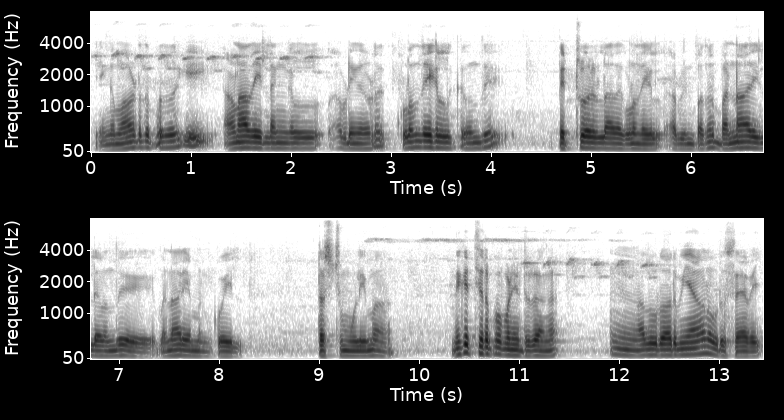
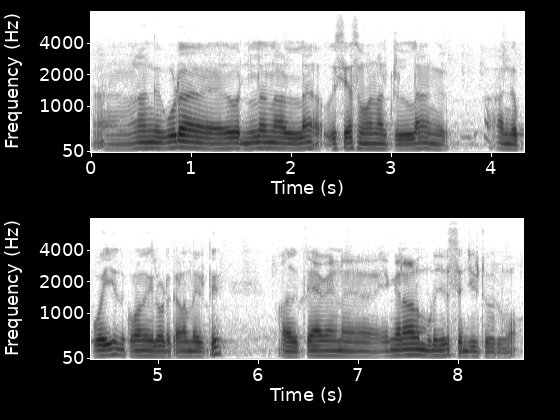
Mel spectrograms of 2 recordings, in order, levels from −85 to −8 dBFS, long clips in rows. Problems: background sounds at intervals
